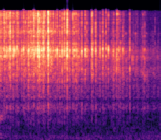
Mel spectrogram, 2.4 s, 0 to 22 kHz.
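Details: HPI Savage X 4.6 nitro RC truck that won't move forward, slipper clutch and spur gear swapped: fast thin metallic chatter with a high whine at high rpm; something in the drivetrain rattling, cause not yet found.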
